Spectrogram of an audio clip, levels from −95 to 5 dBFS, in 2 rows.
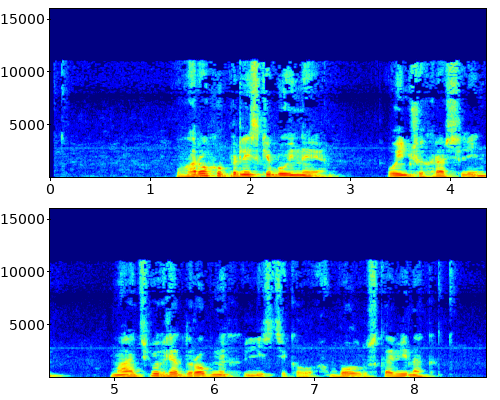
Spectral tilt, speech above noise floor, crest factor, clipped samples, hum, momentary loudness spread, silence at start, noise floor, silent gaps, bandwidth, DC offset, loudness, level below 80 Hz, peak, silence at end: -7 dB/octave; 43 dB; 18 dB; under 0.1%; none; 15 LU; 1.25 s; -61 dBFS; none; 11.5 kHz; under 0.1%; -19 LUFS; -58 dBFS; -2 dBFS; 0.55 s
